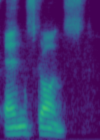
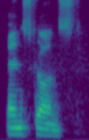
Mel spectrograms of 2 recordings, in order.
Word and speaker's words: ensconced: problem so that's ensconced it's not an easy word to say even for us um natives right ends end scones it's important to see that end there ensconced ensconced right um i'll do one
